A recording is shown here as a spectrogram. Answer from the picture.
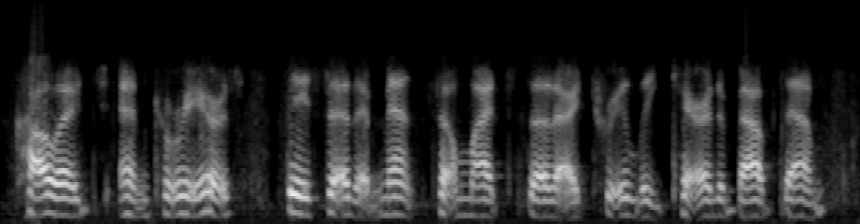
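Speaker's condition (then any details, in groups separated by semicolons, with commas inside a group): ALS, mild; voice slightly impaired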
